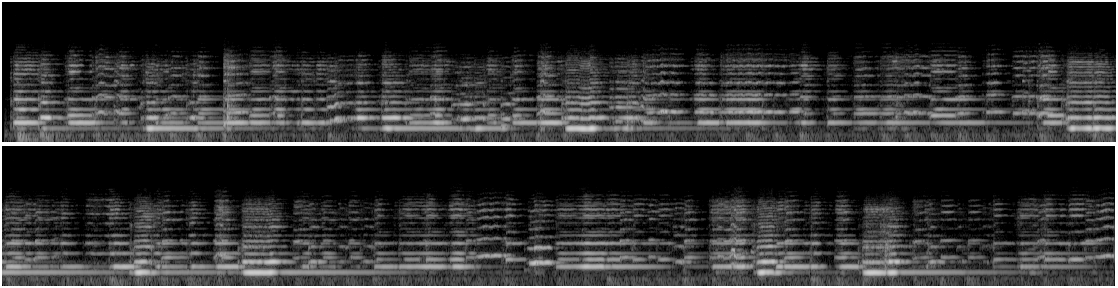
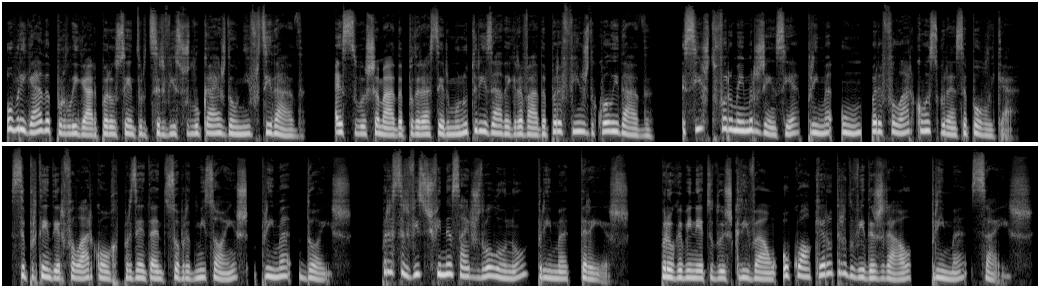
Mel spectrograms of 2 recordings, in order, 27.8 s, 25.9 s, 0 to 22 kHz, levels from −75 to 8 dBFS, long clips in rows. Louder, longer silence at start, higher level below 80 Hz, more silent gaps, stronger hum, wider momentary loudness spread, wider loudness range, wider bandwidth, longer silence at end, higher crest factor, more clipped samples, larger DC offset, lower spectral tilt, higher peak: second, -20 LUFS vs -16 LUFS; about the same, 0.1 s vs 0.05 s; second, -52 dBFS vs -46 dBFS; second, none vs 3.96-4.03 s, 8.27-8.33 s, 12.79-13.02 s, 17.40-17.63 s, 20.93-21.01 s; neither; first, 13 LU vs 8 LU; first, 5 LU vs 2 LU; second, 7.2 kHz vs 19.5 kHz; about the same, 0 s vs 0.1 s; about the same, 16 dB vs 14 dB; neither; neither; about the same, -5.5 dB/octave vs -6 dB/octave; about the same, -4 dBFS vs -2 dBFS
